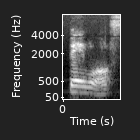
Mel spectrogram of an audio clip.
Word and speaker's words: Beowulf: Beowulf, yeah.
